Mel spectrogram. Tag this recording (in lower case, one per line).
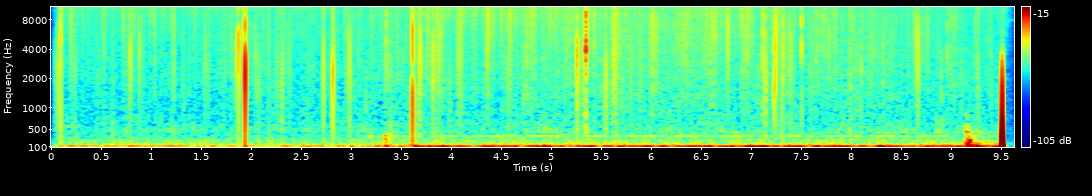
crackle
